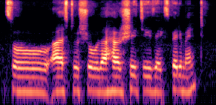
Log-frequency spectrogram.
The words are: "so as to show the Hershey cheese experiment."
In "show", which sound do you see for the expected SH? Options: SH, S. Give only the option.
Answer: SH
